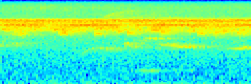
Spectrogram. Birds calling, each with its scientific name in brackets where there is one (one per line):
White-rumped Sirystes (Sirystes albocinereus)
Paradise Tanager (Tangara chilensis)
unidentified bird
Buff-throated Saltator (Saltator maximus)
